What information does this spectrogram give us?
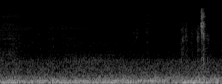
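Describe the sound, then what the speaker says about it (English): Car heater fan blowing as a steady, close, broadband whoosh with a low rumble underneath, running continuously without talk. "I'm sorry if you heard the heat in the background."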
